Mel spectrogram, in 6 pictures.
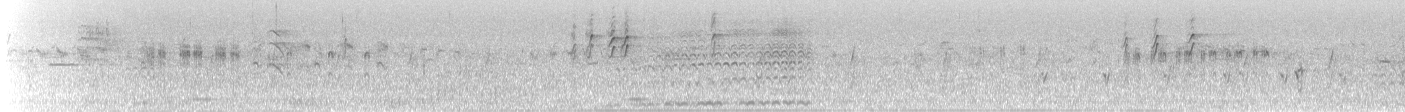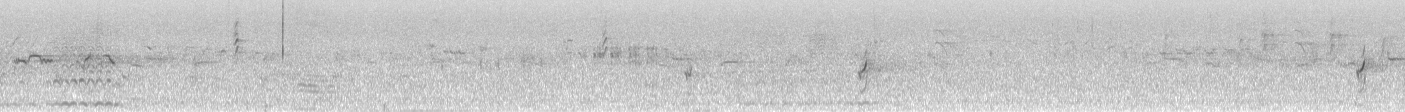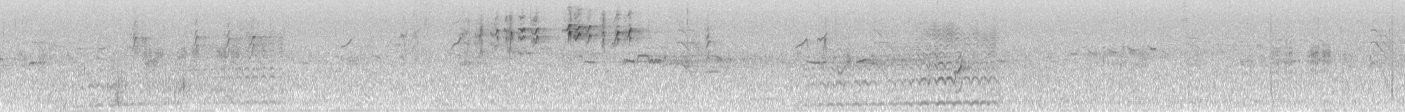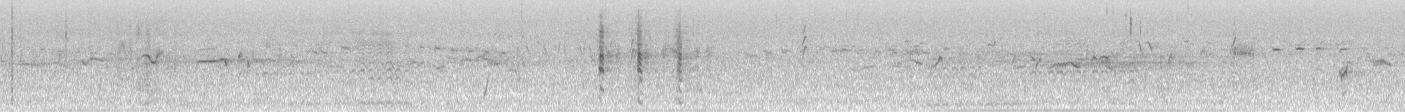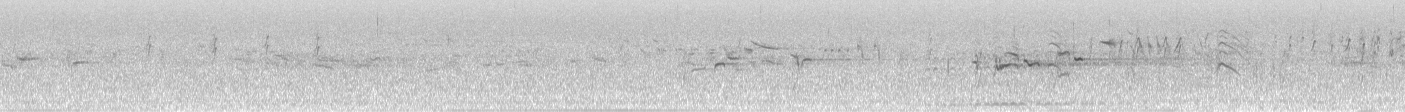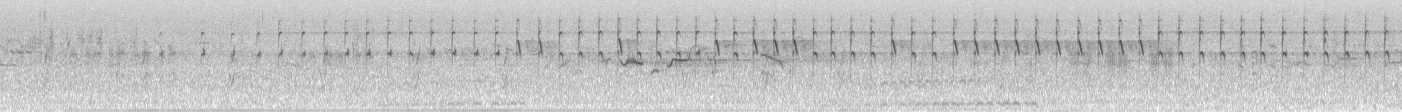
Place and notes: morning bird activity in the Emajogi bog. the strange electronic sound overhead is a bird known as 'common snipe'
